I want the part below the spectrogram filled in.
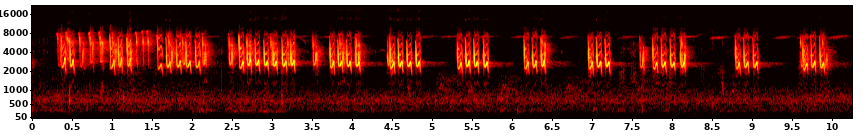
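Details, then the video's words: Eurasian nuthatch (Sitta europaea) recorded in the wild, giving loud piping calls in short, rapid bursts of sharp, high notes about once a second, over a faint steady background hum. "Eurasian Nuthatch Sound – Song & Bird Calls"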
